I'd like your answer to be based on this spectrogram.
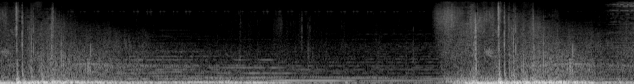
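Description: A Confringo fire spell blast in the video game Hogwarts Legacy: loud, booming bursts open the clip, a low rumble fades between them, and a second heavy blast erupts near the end.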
